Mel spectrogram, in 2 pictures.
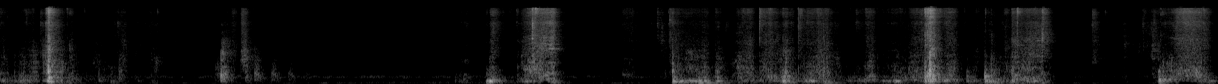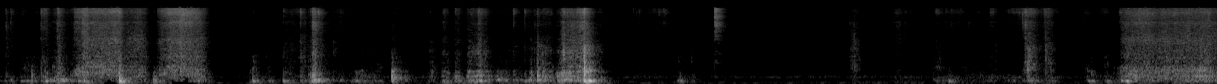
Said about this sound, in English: as soon as I open the box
